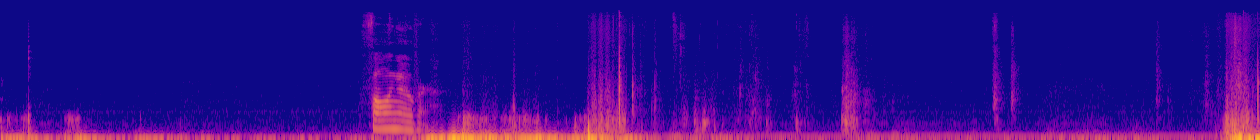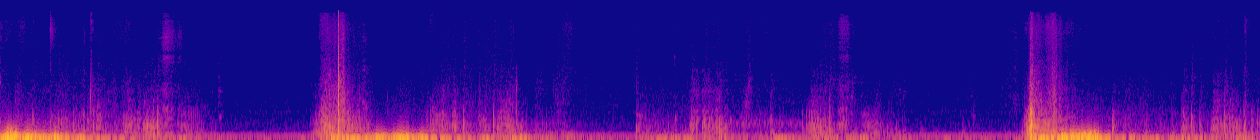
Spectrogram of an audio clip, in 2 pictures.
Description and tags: Person falling down onto a couch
